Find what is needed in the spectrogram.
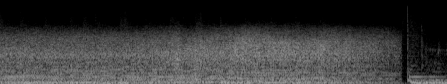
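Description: Steady rushing roar of a high-volume fire-fighting water cannon jet, with a low rumble beneath, fading near the end.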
